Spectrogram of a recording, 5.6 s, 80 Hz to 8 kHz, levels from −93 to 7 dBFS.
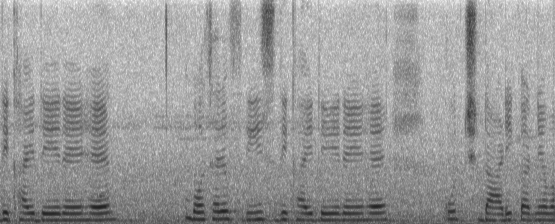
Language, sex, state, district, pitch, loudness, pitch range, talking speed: Hindi, female, Gujarat, Valsad, 235 Hz, -15 LUFS, 230-250 Hz, 160 wpm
